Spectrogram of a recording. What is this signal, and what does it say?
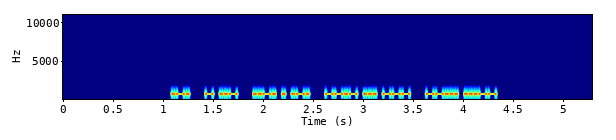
Morse code, heard as a keyed tone, about 50 wpm, 700 Hz. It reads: R TU FER QSO 73
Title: Common QSO Phrases Encore 50wpm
